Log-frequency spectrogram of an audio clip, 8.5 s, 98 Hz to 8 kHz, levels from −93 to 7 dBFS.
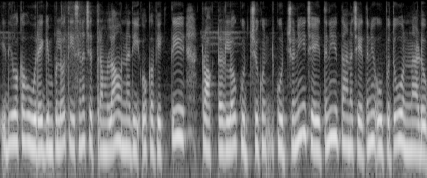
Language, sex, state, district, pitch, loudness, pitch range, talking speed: Telugu, female, Andhra Pradesh, Chittoor, 210 Hz, -15 LUFS, 200-230 Hz, 120 wpm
